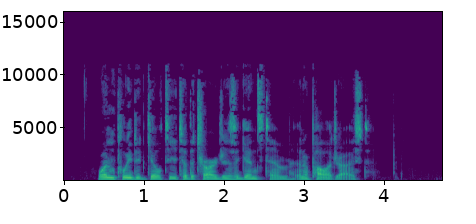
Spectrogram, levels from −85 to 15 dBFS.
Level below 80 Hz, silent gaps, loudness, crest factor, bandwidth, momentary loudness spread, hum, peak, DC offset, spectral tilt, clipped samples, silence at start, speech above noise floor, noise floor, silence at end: -62 dBFS; none; -24 LUFS; 20 dB; 11.5 kHz; 7 LU; none; -4 dBFS; under 0.1%; -4.5 dB/octave; under 0.1%; 0.45 s; 53 dB; -76 dBFS; 0.95 s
